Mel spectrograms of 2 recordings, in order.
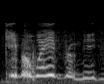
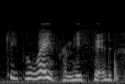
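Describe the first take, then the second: First: Loud, high cry to back off; cornered, fend him off at full voice; panicked warning. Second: Restrained, wary warning at usual volume; uneasy warning. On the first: Cornered at window, fears blow. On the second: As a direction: warn him off without raising the voice. First warning to advancing man. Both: Acted.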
